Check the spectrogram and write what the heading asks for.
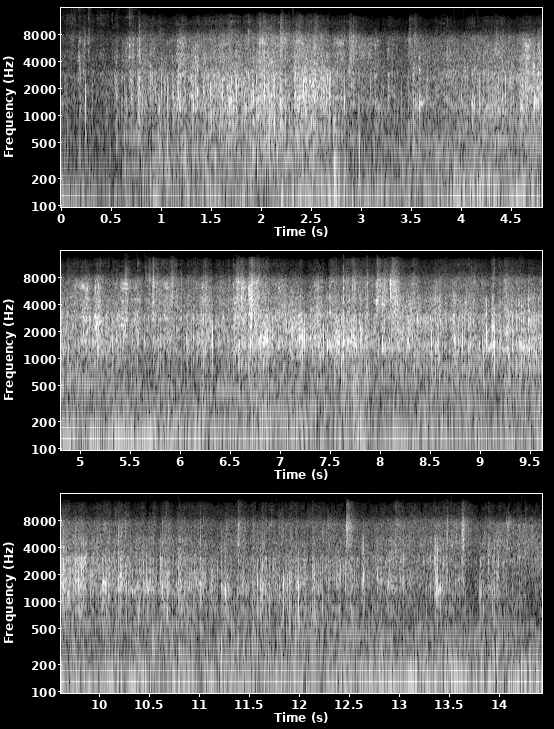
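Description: E-bike riding down a dirt forest singletrack: steady wind rumble on the camera microphone over tyre noise on the trail, with scattered sharp rattles and clicks from the bike.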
